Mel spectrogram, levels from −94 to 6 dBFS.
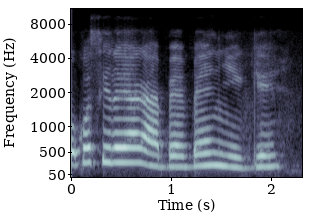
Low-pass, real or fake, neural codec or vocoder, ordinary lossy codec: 7.2 kHz; fake; codec, 16 kHz, 4 kbps, FunCodec, trained on Chinese and English, 50 frames a second; Opus, 32 kbps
